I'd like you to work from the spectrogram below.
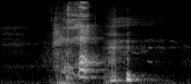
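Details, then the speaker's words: A child's single sneeze, prompted to sneeze while holding the hands a certain way: a brief inhaled build-up, then a sharp burst of air; genuineness questioned. "കൈ ഇങ്ങനെ പിടിച്ചിട്ട് ഇങ്ങനെ തുമ്മിയേ. കൈ പിടിച്ച് തുമ്മ."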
